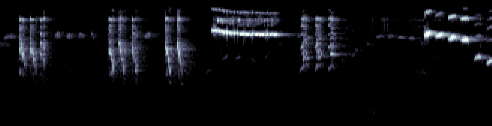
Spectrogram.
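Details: Stimulation recording of brown-chested jungle flycatcher for evening use: short dense bursts of chattering notes about once a second, a sustained high pure whistle, then a descending string of sweet whistled notes.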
